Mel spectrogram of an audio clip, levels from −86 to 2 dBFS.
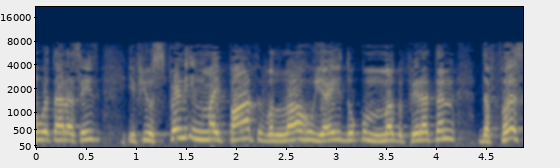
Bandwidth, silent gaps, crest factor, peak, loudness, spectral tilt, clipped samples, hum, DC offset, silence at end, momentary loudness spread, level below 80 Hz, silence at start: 8 kHz; none; 12 dB; -6 dBFS; -19 LUFS; -6.5 dB/octave; under 0.1%; none; under 0.1%; 0 s; 6 LU; -54 dBFS; 0 s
